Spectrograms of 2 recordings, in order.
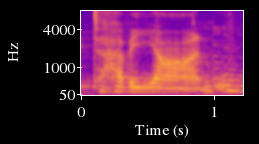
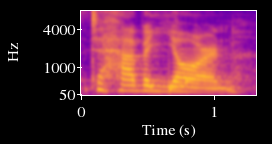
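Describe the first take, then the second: First: It is said in an Australian accent. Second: It is said in an American accent. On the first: "I say it in an Australian accent" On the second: "my American accent makes it sound a little bit weird"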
